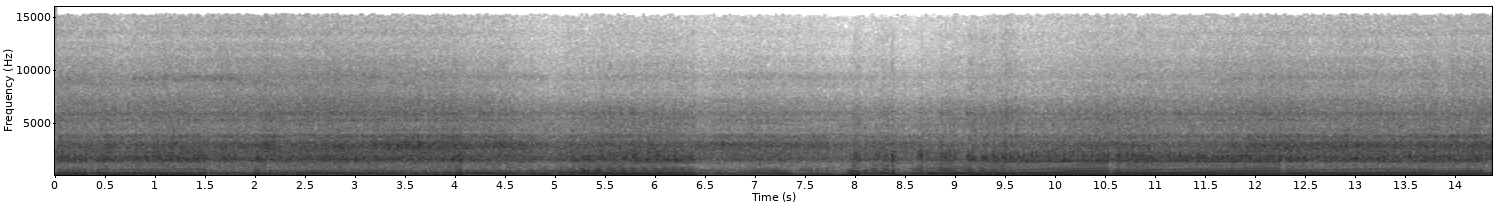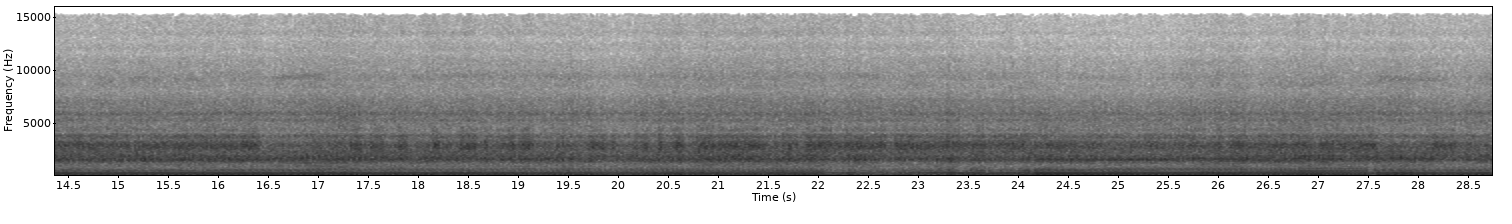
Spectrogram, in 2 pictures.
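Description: Dinli 450 quad's single-cylinder four-stroke engine heard on board while riding, its revs stepping up and down with throttle and gear changes. It falls away and picks up again about seven or eight seconds in, holds steady through the middle, and eases off and pulls again about two-thirds of the way through. Wind rushes over the microphone.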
